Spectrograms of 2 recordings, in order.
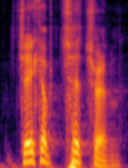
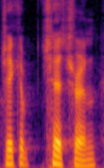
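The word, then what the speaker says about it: Jakob Chychrun: But just a few minutes after that, on the power play, I'm going to say it wrong again. I just heard it. Jacob Chychrun. There we go. I worked on it. Jacob Chychrun gets his 18th of the year on the power play.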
